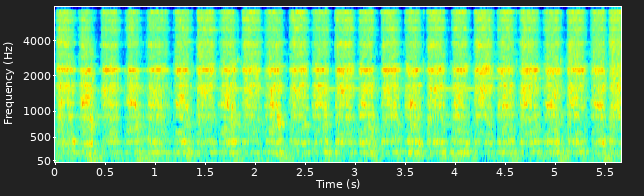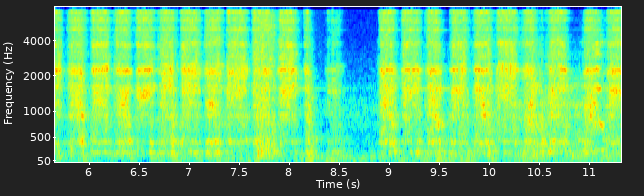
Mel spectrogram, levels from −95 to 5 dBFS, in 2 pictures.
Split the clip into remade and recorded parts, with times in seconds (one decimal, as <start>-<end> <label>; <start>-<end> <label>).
0.0-1.0 remade; 1.0-5.5 recorded; 5.5-7.7 remade; 7.7-9.7 recorded; 9.7-11.3 remade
